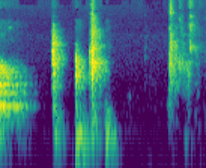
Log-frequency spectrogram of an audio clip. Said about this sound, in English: Sorry, guys. They're totally fine. I love those dogs. Man, three German Shepherds barking.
